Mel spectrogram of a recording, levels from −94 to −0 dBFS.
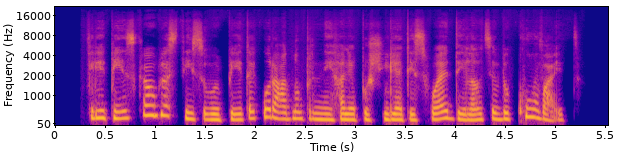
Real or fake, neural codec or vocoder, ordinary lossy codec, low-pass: fake; autoencoder, 48 kHz, 32 numbers a frame, DAC-VAE, trained on Japanese speech; Opus, 64 kbps; 19.8 kHz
